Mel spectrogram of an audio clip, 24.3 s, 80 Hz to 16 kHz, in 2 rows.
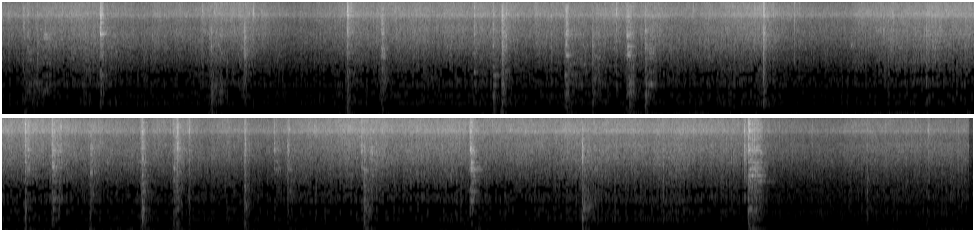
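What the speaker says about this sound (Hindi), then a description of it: "तो यहाँ थोड़े से मैंने 1 मिनट सोते किया है प्याज को।" Onions sautéing in a pan for fried potatoes, a steady close sizzle with frequent scraping and stirring knocks from a utensil scattered throughout.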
